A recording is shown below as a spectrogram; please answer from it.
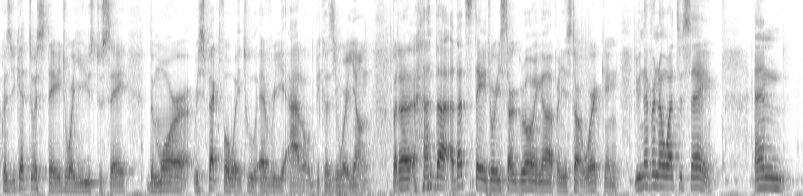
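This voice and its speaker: A young man, a native French speaker whose English has an American-influenced French accent, chatting casually in an informal, musing and self-deprecating way. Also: medium pitch. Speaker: speaker giving an informal opinion talk. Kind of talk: casual chat.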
